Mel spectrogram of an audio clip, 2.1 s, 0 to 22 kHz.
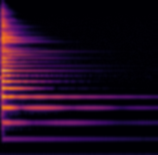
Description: ETH XKOTO 05.wav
